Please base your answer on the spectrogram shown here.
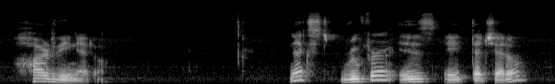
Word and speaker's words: jardinero: Anytime you see the letter J in Spanish, you're going to pronounce it like an H. So that's why it's pronounced paisajero and jardinero.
